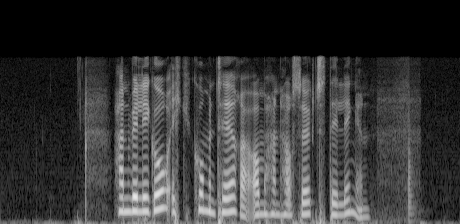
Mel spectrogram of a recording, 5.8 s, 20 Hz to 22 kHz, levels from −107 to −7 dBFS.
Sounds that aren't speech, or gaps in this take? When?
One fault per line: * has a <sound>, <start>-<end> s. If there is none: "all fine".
* has a thud, 4.9-5.2 s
